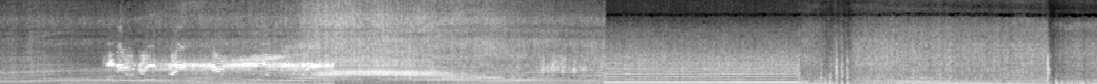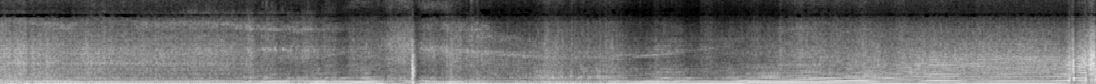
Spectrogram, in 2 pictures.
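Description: Single-engine Highlander STOL bush plane racing. The piston engine and propeller rise in pitch to full power, then fall as power is pulled back, with a brief rise and fall in the middle. Near the end the pitch climbs again toward full power. The sound jumps abruptly in a few places where the footage is cut.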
